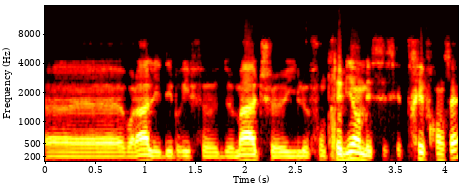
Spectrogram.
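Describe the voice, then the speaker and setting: With a dry, close sound, no echo and a quiet background, a plain, everyday voice speaks at a moderate pace with fairly even intonation. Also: man. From Paris region (Saint-Denis). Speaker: football media co-founder. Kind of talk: podcast interview and debate.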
